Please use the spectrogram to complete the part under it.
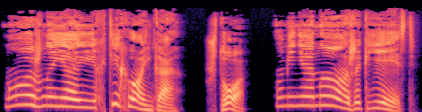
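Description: A man voicing an eager, bloodthirsty little girl in an audiobook, with high childish chatter. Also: sing-song, unhurried, warm tone, no room sound, full character voice. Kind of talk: audiobook character voice.

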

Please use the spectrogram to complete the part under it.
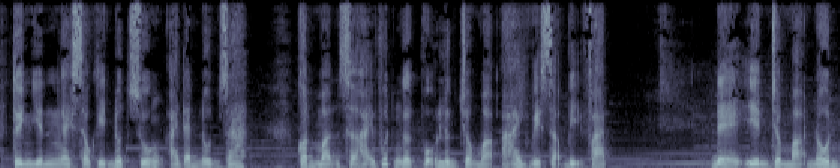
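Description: A man narrating a horror story in a dramatic, expressive way. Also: medium pitch.

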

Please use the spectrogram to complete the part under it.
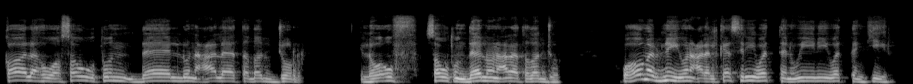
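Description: Egyptian man teaching, slightly high voice. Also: darkish tone. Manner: reads quoted text slowly, then explains in quick colloquial asides, quizzing students. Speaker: teacher of Quran commentary. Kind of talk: classroom lesson reading and explaining a text.

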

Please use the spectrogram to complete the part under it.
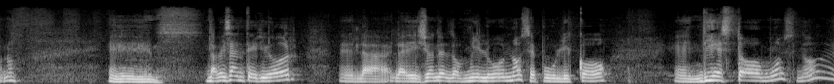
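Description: Gravelly, dark-voiced man, host. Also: on the high side. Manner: measured, erudite, with frequent rhetorical "¿no?" tags. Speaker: TV program host. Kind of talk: unscripted on-air talk to viewers.

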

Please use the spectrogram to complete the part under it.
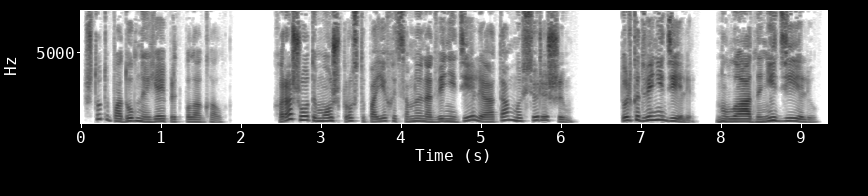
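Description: A woman reading aloud, voicing a calm, decisive man in a steady tone. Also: lowish voice, normal speed, no echo, clean studio sound.

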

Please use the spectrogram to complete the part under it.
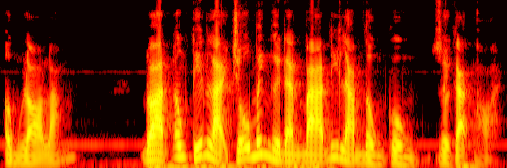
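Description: A man's voice: mid-range voice, very animated, normal speed, a bit bright. Man narrating a ghost story.

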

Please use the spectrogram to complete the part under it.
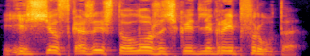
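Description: A man voicing a brash male police detective who talks in crude slang, loud and sarcastic. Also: lowish voice, big pitch swings, normal speed, breathy edge. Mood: needling.

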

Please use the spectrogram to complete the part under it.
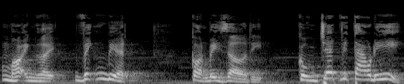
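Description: A man's voice: sits high, big pitch swings, normal speed, faint music behind, pitched above the performer's own voice. Man doing a cocky young hero. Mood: defiant. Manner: defiant, cheeky. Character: brave young male hero, cocky and defiant.

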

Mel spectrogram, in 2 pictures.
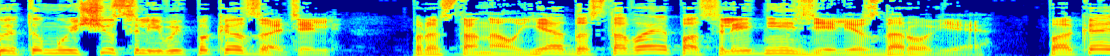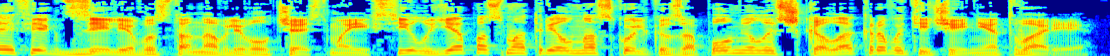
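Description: A man narrates a first-person fantasy audiobook in a mid-pitched voice. His reading is dramatic and climbs in pitch and force on the cries of battle. The sound is dry and close, with no room around it. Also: no room sound. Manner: dramatic, lifts pitch and volume for shouted lines.

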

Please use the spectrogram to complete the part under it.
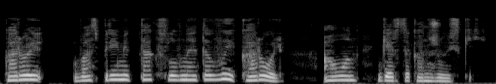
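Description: A woman's voice: mid-range voice, unhurried, mellow, no room sound, lightly acted. A woman reading the part of a scheming aging queen mother who pleads in a honeyed, imploring tone. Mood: pleading.

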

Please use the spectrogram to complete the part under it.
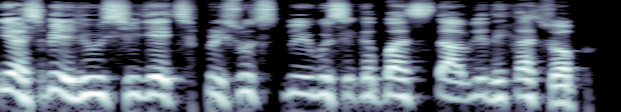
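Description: A man voicing a bearded middle-aged priest who fawns and pleads in a pleasant, rapid voice. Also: on the high side, fairly even intonation, bright, forceful tone, slightly rough, no echo, clean studio sound, pitched above the performer's own voice. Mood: fawning, pleading. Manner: fawning, pleading, rapid mumbling.

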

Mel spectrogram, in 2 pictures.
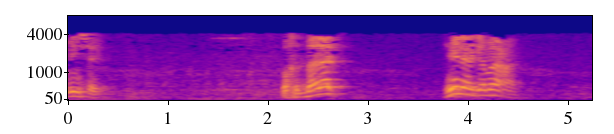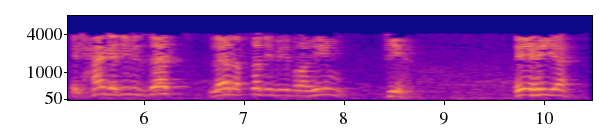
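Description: A high-pitched Egyptian man gives a religious lesson, quizzing his audience and answering his own questions. He recites verses in a slow, drawn-out way. The recording is thin and phone-like, with faint hiss underneath. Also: animated. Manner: asks questions and answers them, quotes verses slowly. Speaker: Islamic teacher explaining Quran commentary.

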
